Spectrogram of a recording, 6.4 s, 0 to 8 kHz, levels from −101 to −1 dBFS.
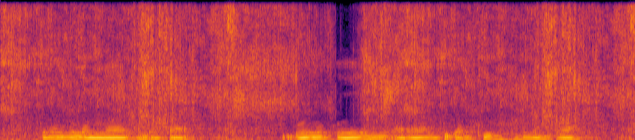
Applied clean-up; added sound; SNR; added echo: none; Tearing; 6 dB; reverberation time 0.7 s.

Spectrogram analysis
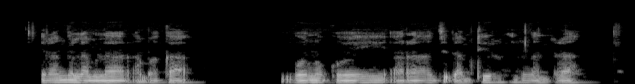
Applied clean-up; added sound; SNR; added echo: none; none; none; none.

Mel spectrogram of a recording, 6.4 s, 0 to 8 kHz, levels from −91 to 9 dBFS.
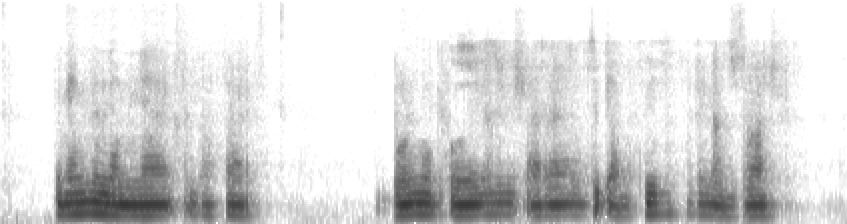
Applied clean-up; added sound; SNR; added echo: neural mask model DeepFilterNet 3.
